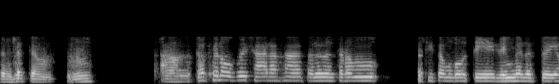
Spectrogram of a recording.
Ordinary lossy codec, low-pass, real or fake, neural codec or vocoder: none; 3.6 kHz; fake; codec, 24 kHz, 0.9 kbps, WavTokenizer, medium music audio release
